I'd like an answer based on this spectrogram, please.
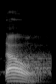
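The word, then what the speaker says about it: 道: 말씀 언자를 쓰는게 아니고 길도자를 길도 그래서 따오 따오라고 이렇게 발음하는데 어 그래서 그 태체의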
